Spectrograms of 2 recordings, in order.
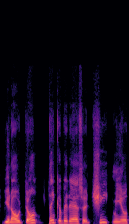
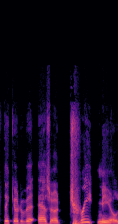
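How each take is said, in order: First: "cheat" leaned on, setting it up against "treat"; "cheat meal" lightly stressed, retelling his son. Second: "treat" hit with a falling tune as the punchline; son's reframe with "treat" emphasised; stress on treat. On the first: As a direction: land on "cheat" so the swap can follow. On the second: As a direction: put the weight on "treat", correcting "cheat". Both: Retold or imitated. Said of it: "And you would say".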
